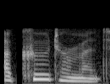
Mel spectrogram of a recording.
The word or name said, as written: accouterment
